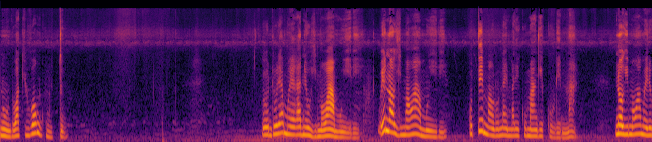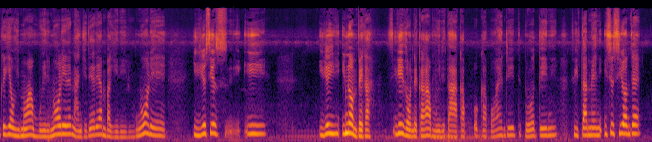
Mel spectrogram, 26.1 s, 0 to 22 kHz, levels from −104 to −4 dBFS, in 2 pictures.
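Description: No technical faults are audible.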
